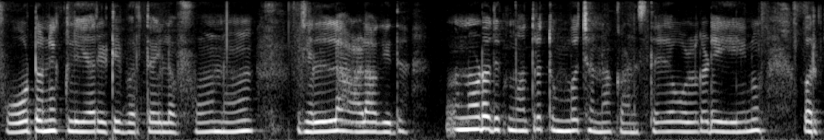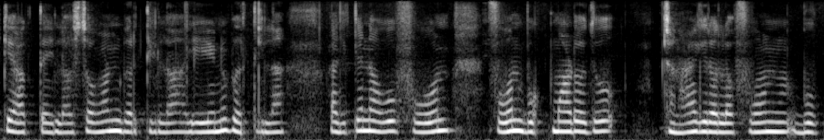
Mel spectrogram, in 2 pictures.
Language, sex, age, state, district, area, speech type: Kannada, female, 18-30, Karnataka, Kolar, rural, spontaneous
